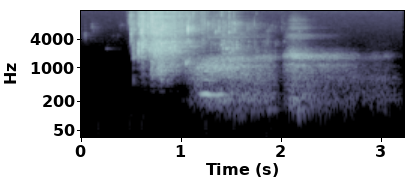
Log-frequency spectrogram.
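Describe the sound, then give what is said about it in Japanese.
Hot water pours in a steady, rushing splash for about three seconds, briefly breaking off partway before continuing and tapering slightly, as a little hot water is added to improve the lather. No one speaks. “今一つ泡立ちが。少しお湯を足します。”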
